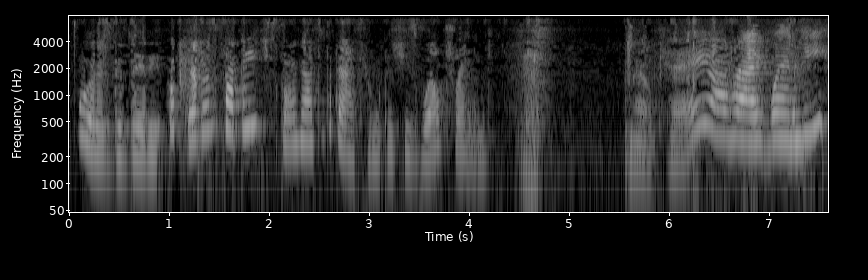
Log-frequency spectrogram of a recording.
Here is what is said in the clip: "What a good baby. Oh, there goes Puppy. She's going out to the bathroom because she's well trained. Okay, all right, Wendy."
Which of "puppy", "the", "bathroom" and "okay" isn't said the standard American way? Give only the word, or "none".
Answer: none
